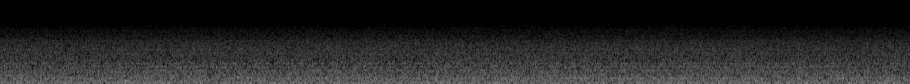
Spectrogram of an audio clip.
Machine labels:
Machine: fan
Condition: normal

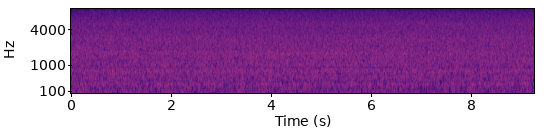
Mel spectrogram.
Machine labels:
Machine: fan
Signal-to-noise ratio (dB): 6 dB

